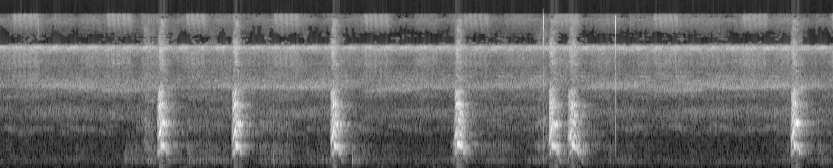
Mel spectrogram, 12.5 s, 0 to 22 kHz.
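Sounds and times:
golden retriever barking at fireworks at nighttime: 0:02.2 - 0:04.2, 0:05.0 - 0:05.4, 0:06.8 - 0:07.2, 0:08.1 - 0:08.9, 0:11.8 - 0:12.3.

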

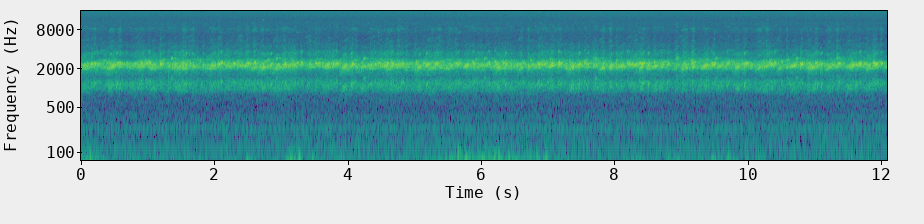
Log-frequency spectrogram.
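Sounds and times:
Pacific treefrogs croaking in chorus during mating season: 0:00.0 - 0:12.0.

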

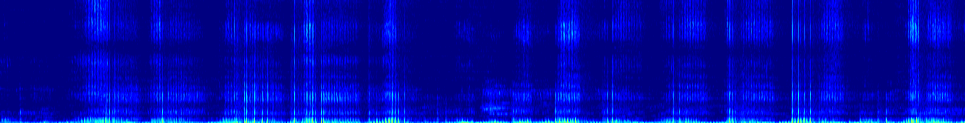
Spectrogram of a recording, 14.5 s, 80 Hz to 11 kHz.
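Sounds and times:
domestic cat purring: 0:00.0 - 0:14.4.

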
